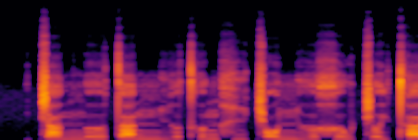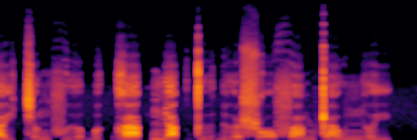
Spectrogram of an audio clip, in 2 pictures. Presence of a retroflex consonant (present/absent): present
